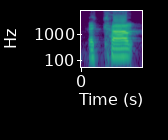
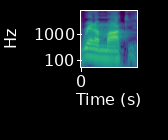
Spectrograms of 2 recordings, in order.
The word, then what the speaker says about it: Ren Amaki: We have Ren, Akami, I think is how you say it. Amaki. I think it's Ren Amaki, sorry.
